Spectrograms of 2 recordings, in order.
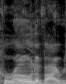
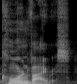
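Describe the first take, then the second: First: The word starts with the three syllables co-ro-na. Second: The word starts with the single syllable corn. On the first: The speaker calls it wrong. "everybody's pronouncing it wrong" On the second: The speaker calls it right. "It's the corn virus"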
